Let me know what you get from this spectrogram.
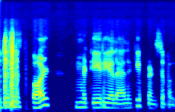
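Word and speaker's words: materiality: तो this is called मटेरियलिटी principal. थोड़ा सा प्रोनाउंसिएशन में इसमें इशू आएगा, मटेरियल टोटलिटी से इसको याद रखें, ठीक है।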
